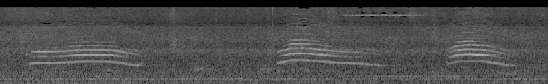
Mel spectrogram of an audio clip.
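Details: Street cats meowing loudly, three separate meows spaced roughly two seconds apart, each rising briefly then falling in pitch, heard over steady low outdoor noise.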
